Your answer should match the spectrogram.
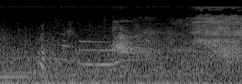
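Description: A short, high-pitched call from a person's voice, held briefly on one pitch, over faint arena background noise.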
